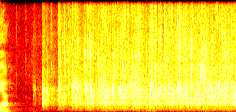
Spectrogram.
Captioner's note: applause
